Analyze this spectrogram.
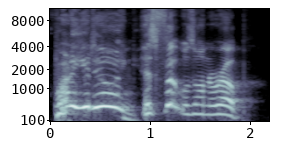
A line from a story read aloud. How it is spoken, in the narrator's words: David yells at Tommy Young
